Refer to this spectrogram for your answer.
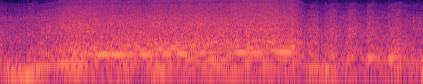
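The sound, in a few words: monster truck engine revving during freestyle run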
